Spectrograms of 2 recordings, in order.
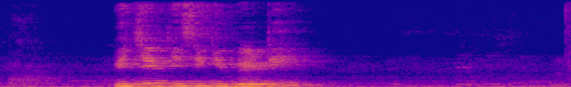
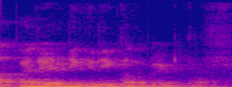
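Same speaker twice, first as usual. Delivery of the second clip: lecturer's advice; 10 semitones lower, faster than usual. Retold or imitated. Retold lecturer repeating advice.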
